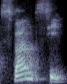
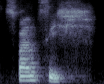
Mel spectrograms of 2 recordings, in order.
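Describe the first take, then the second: First: The word ends in a hard G sound. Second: The word ends in a soft hissing sound. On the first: This is the most correct standard form. "você vai estar falando o alemão mais correto de todos" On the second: This form is tolerated in educated speech. "eles também toleram o som de X"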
